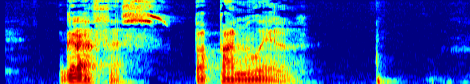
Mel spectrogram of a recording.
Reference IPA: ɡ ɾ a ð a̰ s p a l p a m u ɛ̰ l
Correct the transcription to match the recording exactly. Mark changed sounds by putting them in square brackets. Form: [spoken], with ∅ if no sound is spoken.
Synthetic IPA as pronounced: ɡ ɾ a [θ] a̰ s p a [∅] p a [n] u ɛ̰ l

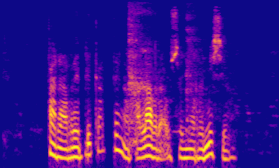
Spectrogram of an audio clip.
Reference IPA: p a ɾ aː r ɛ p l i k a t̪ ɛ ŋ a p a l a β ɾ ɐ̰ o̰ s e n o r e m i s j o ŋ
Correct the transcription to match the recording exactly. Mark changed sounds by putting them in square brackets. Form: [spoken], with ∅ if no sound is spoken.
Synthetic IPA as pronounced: p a ɾ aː r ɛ p l i k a t̪ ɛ ŋ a p a l a β ɾ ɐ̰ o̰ s e [ɲ] o r e m i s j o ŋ

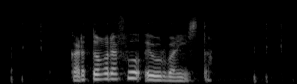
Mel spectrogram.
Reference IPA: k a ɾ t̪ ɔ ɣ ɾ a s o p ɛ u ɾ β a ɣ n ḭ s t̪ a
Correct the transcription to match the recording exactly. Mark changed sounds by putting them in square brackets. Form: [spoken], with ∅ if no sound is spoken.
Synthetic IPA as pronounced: k a ɾ t̪ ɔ ɣ ɾ a [f] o [ʔ] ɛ u ɾ β a [∅] n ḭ s t̪ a

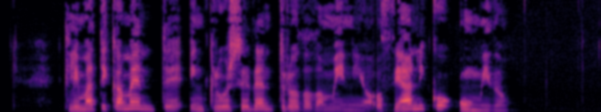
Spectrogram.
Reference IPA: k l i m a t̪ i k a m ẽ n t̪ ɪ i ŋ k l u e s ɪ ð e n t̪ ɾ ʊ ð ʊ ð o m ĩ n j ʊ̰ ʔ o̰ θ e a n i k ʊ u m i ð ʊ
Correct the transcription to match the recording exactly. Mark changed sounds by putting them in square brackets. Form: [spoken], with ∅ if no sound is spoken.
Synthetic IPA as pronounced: k l i m a t̪ i k a m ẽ n t̪ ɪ i ŋ k l u e s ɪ ð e n t̪ ɾ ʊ ð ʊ ð o m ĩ n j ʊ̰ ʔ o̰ θ e a n i k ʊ u m i ð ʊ

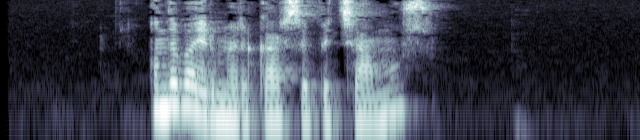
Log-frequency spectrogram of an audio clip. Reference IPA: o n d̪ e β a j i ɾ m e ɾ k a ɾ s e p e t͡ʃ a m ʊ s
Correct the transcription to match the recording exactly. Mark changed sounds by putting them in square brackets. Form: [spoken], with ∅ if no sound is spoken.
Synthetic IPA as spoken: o n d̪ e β a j i ɾ m e ɾ k a ɾ s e p e t͡ʃ a m ʊ s

